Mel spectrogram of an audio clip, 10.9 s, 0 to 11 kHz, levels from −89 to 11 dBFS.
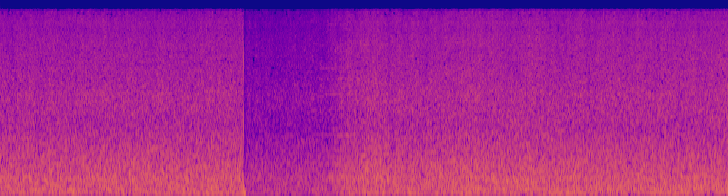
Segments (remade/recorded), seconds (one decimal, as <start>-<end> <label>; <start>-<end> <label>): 0.0-4.7 recorded; 4.7-5.3 remade; 5.3-10.9 recorded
